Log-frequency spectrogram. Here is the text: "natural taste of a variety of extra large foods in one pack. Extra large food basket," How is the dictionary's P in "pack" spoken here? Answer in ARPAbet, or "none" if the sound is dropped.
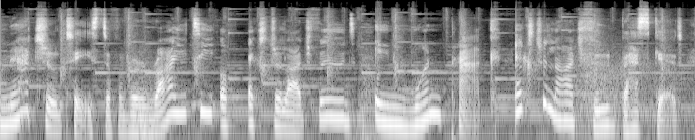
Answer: P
